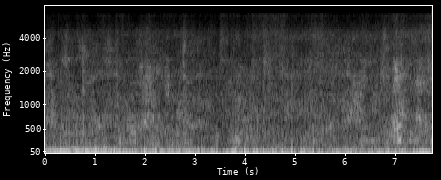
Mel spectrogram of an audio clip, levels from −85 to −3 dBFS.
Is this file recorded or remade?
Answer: remade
